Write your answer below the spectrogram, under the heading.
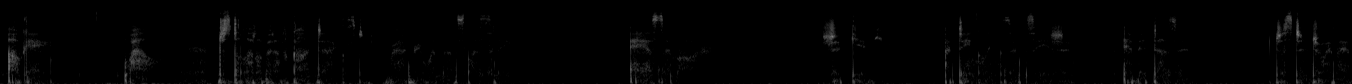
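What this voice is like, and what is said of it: Soft ASMR-style voice. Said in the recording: “my ASMR voice”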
